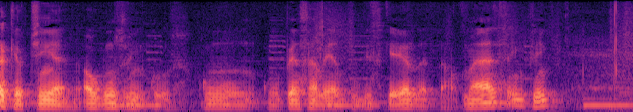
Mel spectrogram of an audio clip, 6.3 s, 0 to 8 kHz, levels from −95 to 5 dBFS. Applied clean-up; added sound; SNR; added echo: none; Electric guitar; 17 dB; none.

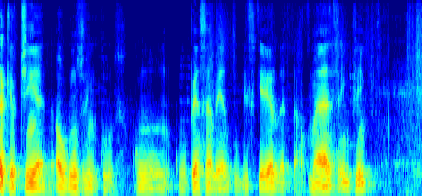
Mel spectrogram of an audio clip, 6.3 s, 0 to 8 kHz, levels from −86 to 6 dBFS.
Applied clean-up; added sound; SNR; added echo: neural separator model SepFormer DNS4.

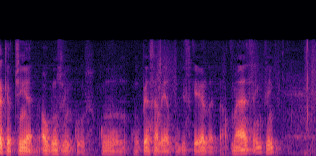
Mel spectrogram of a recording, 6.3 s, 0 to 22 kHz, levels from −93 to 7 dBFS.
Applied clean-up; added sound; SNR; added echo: none; none; none; none.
